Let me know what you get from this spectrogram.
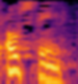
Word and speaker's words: Osteen: Last name rhymes with Keen. Okay, Osteen.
